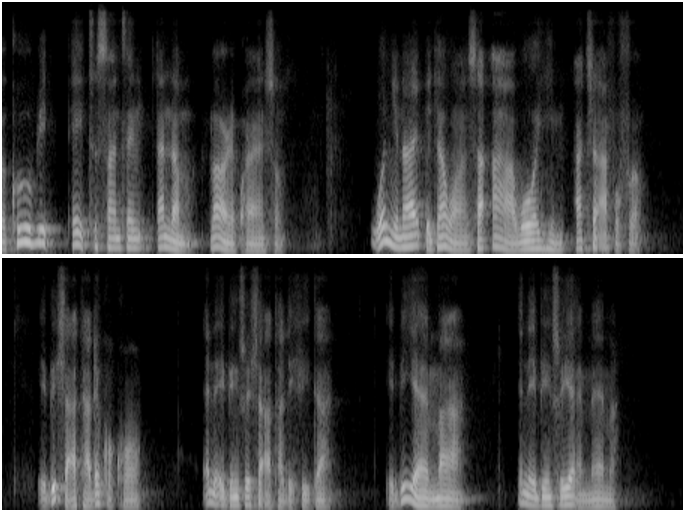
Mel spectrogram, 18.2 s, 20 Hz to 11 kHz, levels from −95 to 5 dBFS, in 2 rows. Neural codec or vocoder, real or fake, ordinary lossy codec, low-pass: codec, 24 kHz, 0.9 kbps, WavTokenizer, large speech release; fake; Opus, 16 kbps; 9.9 kHz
